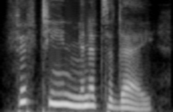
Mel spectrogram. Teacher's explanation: the last two syllables of minutes become very small and just serve to connect with the word day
